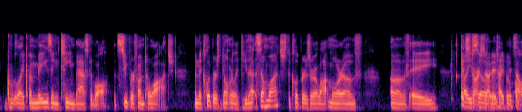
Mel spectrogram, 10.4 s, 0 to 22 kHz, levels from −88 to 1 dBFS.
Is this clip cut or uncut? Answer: uncut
